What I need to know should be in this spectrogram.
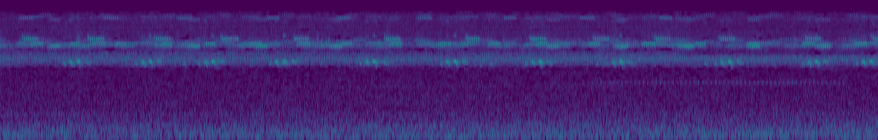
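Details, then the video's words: Warm, humid Midwestern summer night with crickets and other nocturnal insects: dense, high, pulsing chirps over an unbroken shrill trill, and a faint thin steady tone late on. "Night Time Cricket Sounds"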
